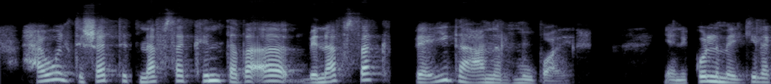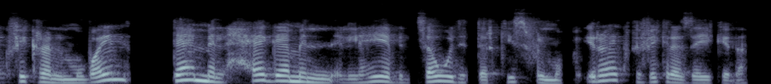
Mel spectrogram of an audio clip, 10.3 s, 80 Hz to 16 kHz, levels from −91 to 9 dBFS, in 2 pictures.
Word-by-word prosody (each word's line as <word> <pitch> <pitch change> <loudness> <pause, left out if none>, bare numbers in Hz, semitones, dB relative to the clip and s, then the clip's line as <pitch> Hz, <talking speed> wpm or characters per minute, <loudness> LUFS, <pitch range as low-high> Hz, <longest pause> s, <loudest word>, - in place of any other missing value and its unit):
حاول 260 +6 +2
تشتِّت 225 -4 +2
نَفْسك 225 +4 0
أنت 240 0 +6
بقى 220 +1 +4
بنَفْسك 240 +10 +3 0.2
بعيد 220 +9 0
عن 155 -5 +2
الموبايل. 130 -5 -6 0.6
يعني 130 -1 -5
كل 210 -1 +5
ما 165 - +2
ييجي 150 +6 -4
لك 175 -1 -4
فكرة 200 -4 -1
للموبايل، 155 - 0 0.3
تعمل 240 -7 +3
حاجة 235 -2 +1
من 175 -8 -1
اللي 150 +1 -8
هي 205 +2 0
بتزوِّد 200 +7 -2
التركيز 165 +5 -8
في - - -8
المُخ، 130 -2 -5 0.2
إيه - - -1
رأيك 250 +2 -2
في 175 - -11
فكرة 180 -3 -4
زي 140 -1 -6
كده؟ - - -10
200 Hz, 180 wpm, -25 LUFS, 150-225 Hz, 0.6 s, أنت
